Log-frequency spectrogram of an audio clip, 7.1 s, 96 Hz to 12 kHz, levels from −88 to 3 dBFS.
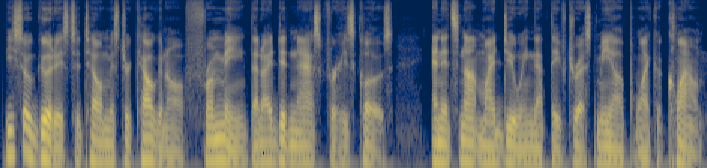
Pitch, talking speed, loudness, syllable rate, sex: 90 Hz, 255 wpm, -20 LUFS, 5.3 syllables/s, male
